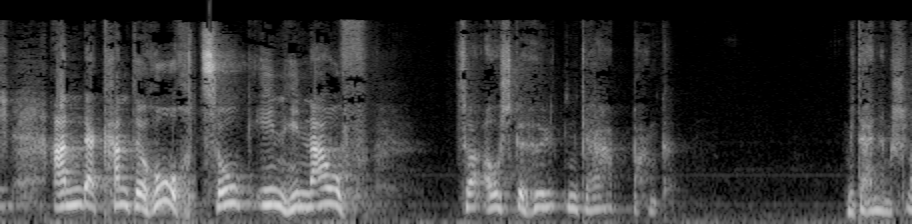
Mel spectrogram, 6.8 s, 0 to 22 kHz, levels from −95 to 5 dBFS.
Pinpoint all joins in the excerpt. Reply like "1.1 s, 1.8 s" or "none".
1.5 s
